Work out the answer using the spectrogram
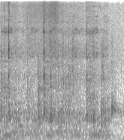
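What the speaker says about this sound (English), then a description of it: "then all the way down and back stitches to lock it in" A sewing machine stitches down a pocket face mask and back-stitches to lock the seam, making a steady, close mechanical whir with ticking needle action throughout.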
